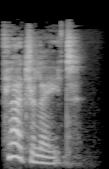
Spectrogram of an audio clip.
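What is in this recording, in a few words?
"flagellate", British English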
